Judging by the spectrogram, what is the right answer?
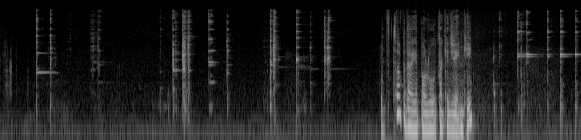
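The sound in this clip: A spoon clinking against a glass: many sharp, bright, ringing taps spaced irregularly. A voice speaks briefly in the middle.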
